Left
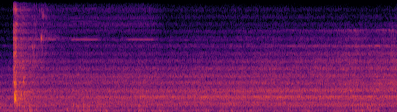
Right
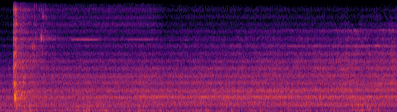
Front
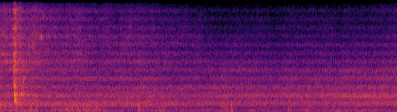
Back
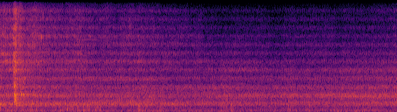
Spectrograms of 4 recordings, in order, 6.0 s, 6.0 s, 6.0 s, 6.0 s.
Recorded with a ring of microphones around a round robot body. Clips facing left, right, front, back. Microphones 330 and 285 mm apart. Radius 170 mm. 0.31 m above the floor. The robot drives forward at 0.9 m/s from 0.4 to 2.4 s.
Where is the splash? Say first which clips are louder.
Even, even; 20° right, 1.0 m; by 0.7 s 30° right, 0.7 m.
